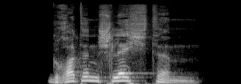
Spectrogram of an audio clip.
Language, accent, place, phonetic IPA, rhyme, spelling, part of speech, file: German, Germany, Berlin, [ˌɡʁɔtn̩ˈʃlɛçtəm], -ɛçtəm, grottenschlechtem, adjective, De-grottenschlechtem.ogg
- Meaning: strong dative masculine/neuter singular of grottenschlecht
